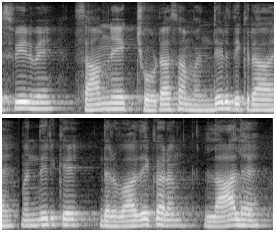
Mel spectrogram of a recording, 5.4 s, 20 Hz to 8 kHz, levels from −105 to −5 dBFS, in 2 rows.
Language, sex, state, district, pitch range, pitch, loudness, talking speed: Hindi, male, Bihar, Kishanganj, 140-160 Hz, 150 Hz, -17 LUFS, 190 wpm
